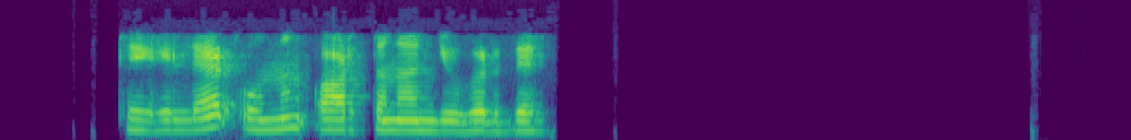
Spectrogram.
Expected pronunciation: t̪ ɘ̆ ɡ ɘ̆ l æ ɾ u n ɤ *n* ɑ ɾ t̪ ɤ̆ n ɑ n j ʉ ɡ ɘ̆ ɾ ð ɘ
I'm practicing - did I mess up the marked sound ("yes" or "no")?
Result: yes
